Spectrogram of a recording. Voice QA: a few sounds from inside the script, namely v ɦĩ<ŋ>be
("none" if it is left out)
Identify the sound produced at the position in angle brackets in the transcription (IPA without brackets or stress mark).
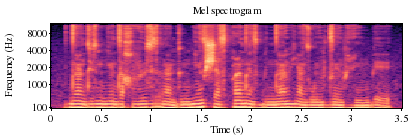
m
